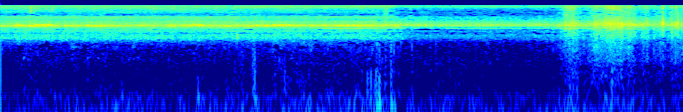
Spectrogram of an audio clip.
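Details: Japanese leaf katydid, a species found only in Japan, among brown and green individuals searched for outdoors: a continuous dense, high-pitched buzzing whir held steadily throughout, swelling louder near the end, with a few faint knocks.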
